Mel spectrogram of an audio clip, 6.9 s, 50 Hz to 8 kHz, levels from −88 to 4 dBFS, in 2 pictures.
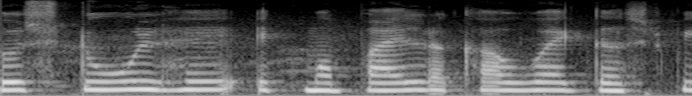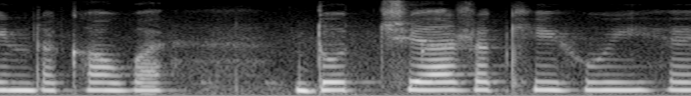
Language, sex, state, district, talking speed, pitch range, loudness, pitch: Hindi, female, Odisha, Khordha, 155 wpm, 235-250 Hz, -16 LUFS, 240 Hz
